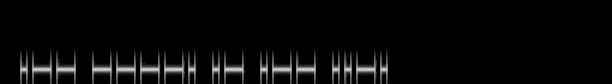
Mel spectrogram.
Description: Morse code, heard as a keyed tone, about 20 wpm, 700 Hz. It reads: W9AWF
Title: USA Call Signs Repeated 2x 20wpm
